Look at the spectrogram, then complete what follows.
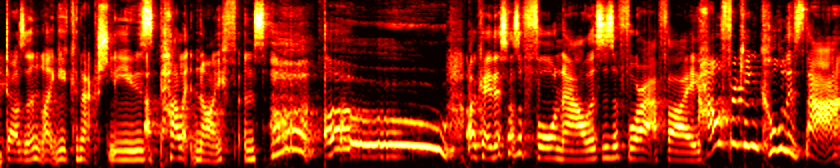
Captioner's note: gasp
